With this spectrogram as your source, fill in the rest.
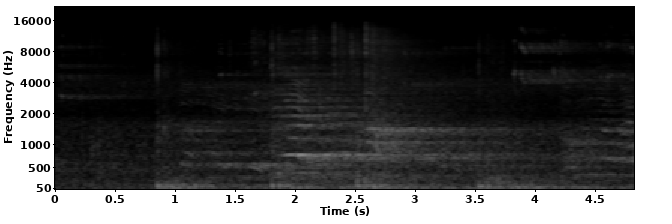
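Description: A basketball bounces with dull thuds on a hard floor in an echoing hall.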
